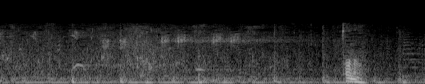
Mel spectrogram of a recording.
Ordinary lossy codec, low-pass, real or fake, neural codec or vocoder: none; 7.2 kHz; real; none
